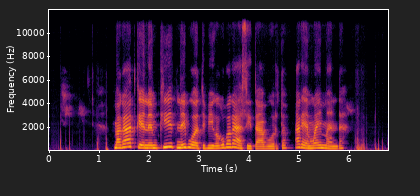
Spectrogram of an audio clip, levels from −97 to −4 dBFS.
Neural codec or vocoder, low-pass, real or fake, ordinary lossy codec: autoencoder, 48 kHz, 128 numbers a frame, DAC-VAE, trained on Japanese speech; 10.8 kHz; fake; none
